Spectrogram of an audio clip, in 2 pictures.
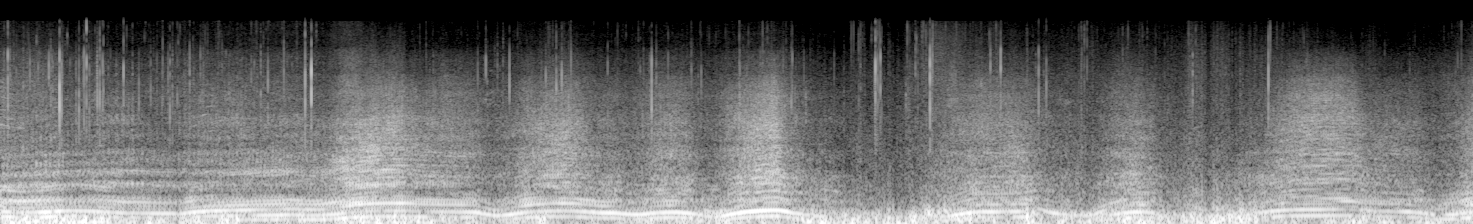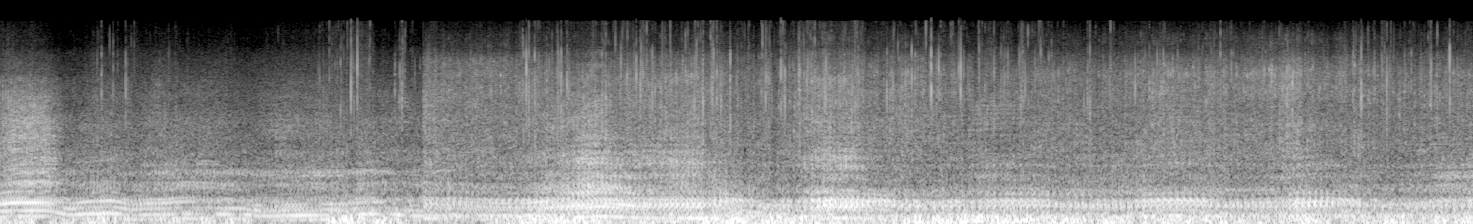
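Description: Unlimited-class Formula Offroad buggy's engine revving hard, its pitch rising and falling again and again as the throttle is pumped while the tyres spin for grip on a steep, wet gravel climb.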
